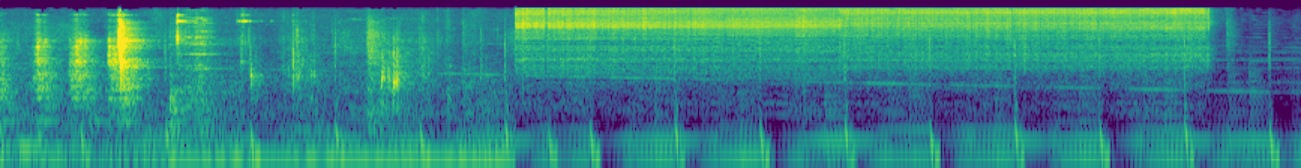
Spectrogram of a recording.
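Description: Metal parts knocking and clinking as a brake caliper is fitted to the axle bracket. From about three and a half seconds in, an electric welding arc hisses steadily on the steel frame. A steady low beat, most likely background music, runs underneath.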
